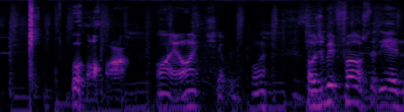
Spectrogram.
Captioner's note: chuckles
